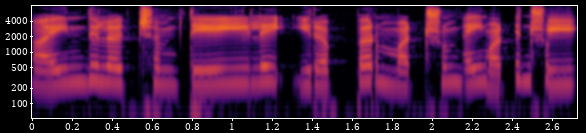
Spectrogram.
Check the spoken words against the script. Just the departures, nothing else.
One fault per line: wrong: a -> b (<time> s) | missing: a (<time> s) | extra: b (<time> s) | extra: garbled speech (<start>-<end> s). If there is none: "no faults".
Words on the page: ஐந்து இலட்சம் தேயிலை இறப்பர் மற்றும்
extra: garbled speech (2.2-2.7 s)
